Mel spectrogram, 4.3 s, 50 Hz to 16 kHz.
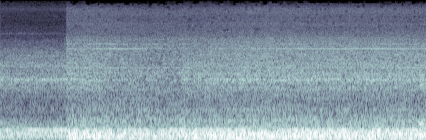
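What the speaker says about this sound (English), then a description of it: "Big old slats coming down." Flaps and slats extend on an Airbus A300-600 in a flight simulator, heard as a loud, steady cabin rumble that thickens with a low mechanical drone after a brief step up in level, with no voices.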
